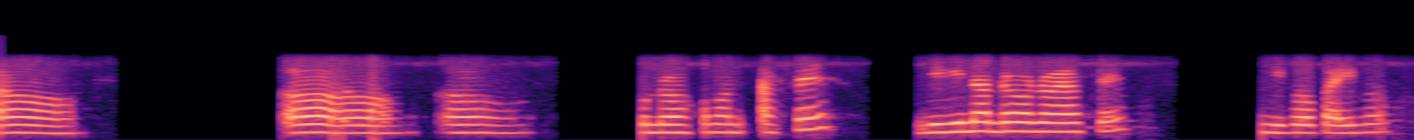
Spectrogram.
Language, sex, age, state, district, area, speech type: Assamese, female, 45-60, Assam, Golaghat, rural, conversation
